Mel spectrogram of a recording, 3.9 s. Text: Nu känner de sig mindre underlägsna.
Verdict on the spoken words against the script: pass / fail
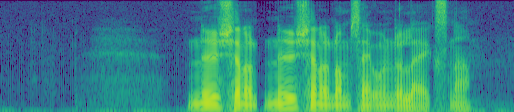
fail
